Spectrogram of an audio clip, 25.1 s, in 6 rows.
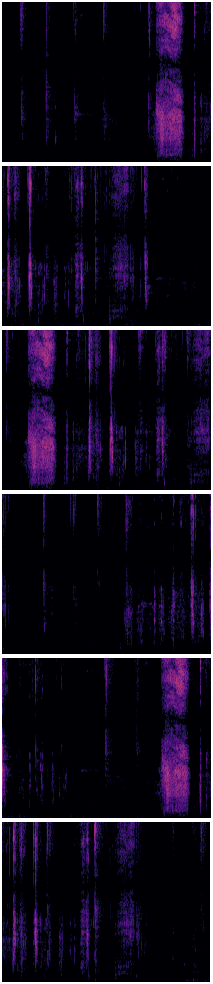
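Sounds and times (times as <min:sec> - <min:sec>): lip smacks: 0:00.3 - 0:02.2, 0:02.9 - 0:07.2, 0:13.3 - 0:18.0
small mouth clicks: 0:00.3 - 0:02.2, 0:02.9 - 0:07.3, 0:13.3 - 0:25.0
wet chewing: 0:00.3 - 0:25.0
wet bursts of food into mouth: 0:02.9 - 0:07.2, 0:08.4 - 0:12.7, 0:19.8 - 0:23.8.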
